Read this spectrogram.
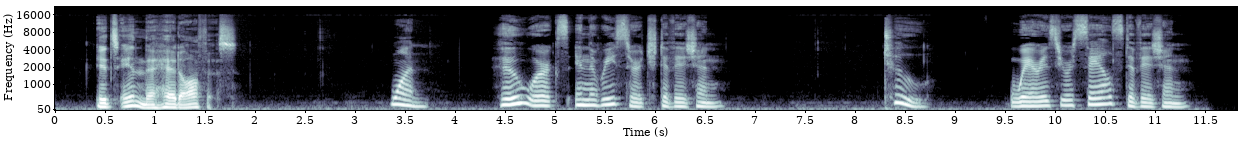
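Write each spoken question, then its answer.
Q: It's in the head office.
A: 2: Where is your sales division?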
